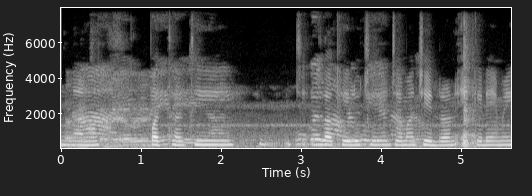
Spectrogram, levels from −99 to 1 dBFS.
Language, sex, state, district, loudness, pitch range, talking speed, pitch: Gujarati, female, Maharashtra, Mumbai Suburban, -17 LUFS, 225-235 Hz, 75 wpm, 225 Hz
